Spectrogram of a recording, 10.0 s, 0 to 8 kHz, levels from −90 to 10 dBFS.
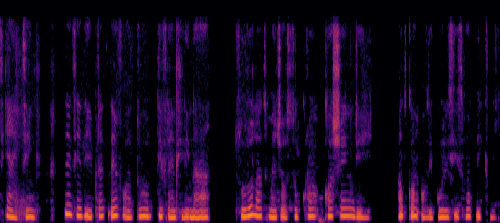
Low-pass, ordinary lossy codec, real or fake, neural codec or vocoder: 7.2 kHz; AAC, 48 kbps; real; none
